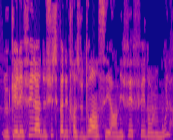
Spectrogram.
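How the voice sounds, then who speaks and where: High-voiced French woman chatting about crafts. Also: steady tone, quick pace, a little mellow. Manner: chatty, hesitant, many fillers and apologies. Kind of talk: casual show-and-tell to camera.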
